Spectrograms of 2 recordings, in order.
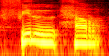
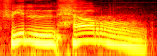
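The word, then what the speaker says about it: الحر: Ummu Faiz tadi kurang tekanan. Ya, jadi masih dibaca fil har. Ya, kan itu kan ro-nya masih belum tasdid. Tekan fil har. Nah, itu nanti baru terlihat atau terdengar jelas bahwasanya di situ ada tasdidnya.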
